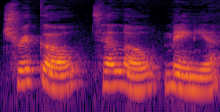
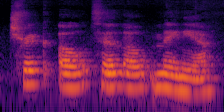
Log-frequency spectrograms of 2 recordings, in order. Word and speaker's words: Trichotillomania: It's pronounced Trichotillomania, as you can see here. Trichotillomania.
